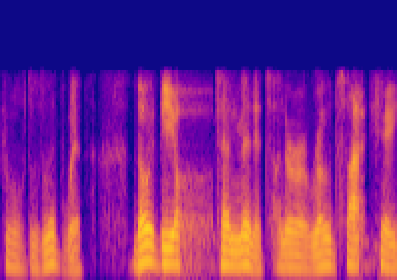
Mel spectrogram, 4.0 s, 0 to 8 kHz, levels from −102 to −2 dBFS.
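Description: Throughout, the speech runs through the G.729 codec, rebuilt from a vocal tract model and a few pulses per frame, which fits an 8 kbit/s stream. Nothing above 4 kHz survives, and the damage is plainly audible as a rough, slightly synthetic edge.

From 1.78 to 2.14 s, VoIP packet loss concealed by the speech codec sets in. About 330 ms of audio never arrived, so the decoder stretched its last frame into a buzzy tone or coloured noise that fades. From 3.53 to 3.80 s, scattered short losses, none longer than 30 ms, leave the speech weak or distorted.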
